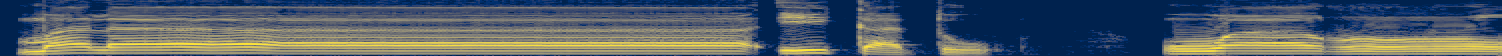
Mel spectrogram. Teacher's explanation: Malaikatu, la-nya ini dibaca panjang, termasuk mad wajib muttasil, lamanya 5 harokat.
